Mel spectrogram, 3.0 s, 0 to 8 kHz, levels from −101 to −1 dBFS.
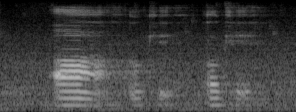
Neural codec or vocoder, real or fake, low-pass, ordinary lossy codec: none; real; none; none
